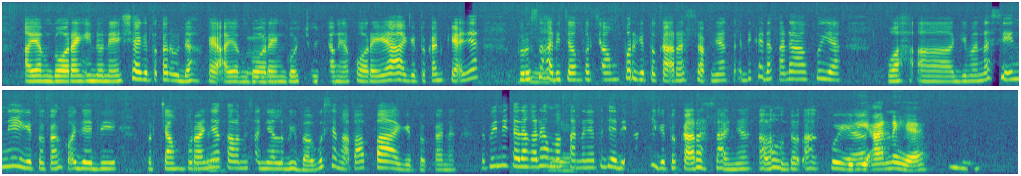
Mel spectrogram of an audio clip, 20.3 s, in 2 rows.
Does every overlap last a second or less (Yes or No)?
Yes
